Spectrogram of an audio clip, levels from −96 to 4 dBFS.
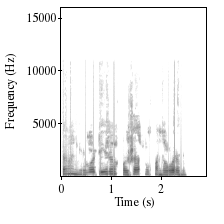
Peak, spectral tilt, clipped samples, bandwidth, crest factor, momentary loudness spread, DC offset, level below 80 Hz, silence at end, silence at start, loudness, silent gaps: -18 dBFS; -6.5 dB/octave; under 0.1%; 11.5 kHz; 20 dB; 9 LU; under 0.1%; -64 dBFS; 0.4 s; 0.05 s; -38 LUFS; 1.15-1.24 s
